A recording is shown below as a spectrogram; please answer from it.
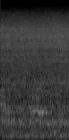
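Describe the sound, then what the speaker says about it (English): Steam vents steadily from a Presto pressure canner full of tomatoes on a burner turned wide open, a continuous close hiss holding at an even level for a brief moment. "right now we are in the blowing off steam phase"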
